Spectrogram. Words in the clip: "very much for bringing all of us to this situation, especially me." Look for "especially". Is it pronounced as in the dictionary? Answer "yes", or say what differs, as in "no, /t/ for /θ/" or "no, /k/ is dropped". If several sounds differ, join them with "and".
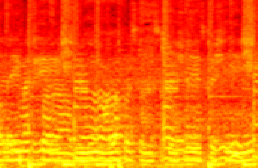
no, /l/ is dropped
